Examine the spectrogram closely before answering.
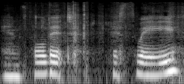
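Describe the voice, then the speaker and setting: A woman with a cold and a slightly raspy voice, chatting through a live step-by-step craft demo, her voice dropping off as she leans away from the mic to work. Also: on the low side, fairly even intonation, extremely slow, noisy background. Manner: chatty, step-by-step instructions with fillers. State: hoarse from a cold. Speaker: craft host.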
